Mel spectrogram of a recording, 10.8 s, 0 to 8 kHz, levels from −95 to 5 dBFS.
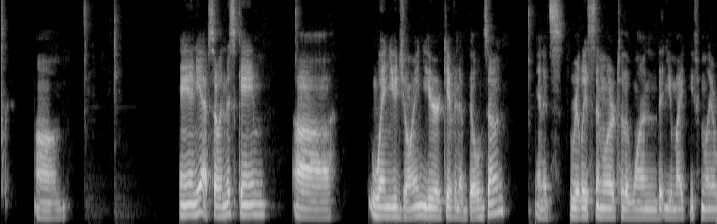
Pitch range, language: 105-115 Hz, English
